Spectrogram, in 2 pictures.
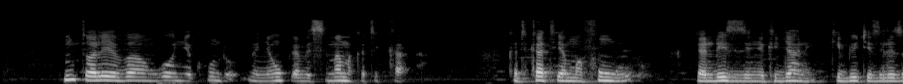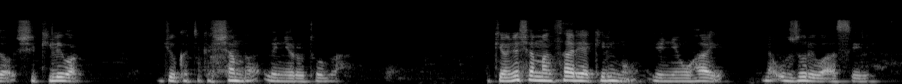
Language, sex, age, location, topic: Swahili, male, 25-35, Wajir, agriculture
